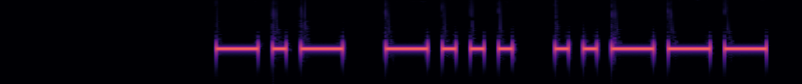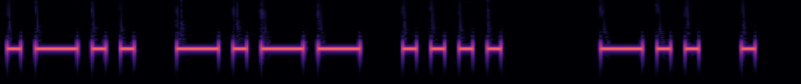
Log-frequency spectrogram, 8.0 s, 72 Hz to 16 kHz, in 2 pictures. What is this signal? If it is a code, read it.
Morse code, heard as a keyed tone, about 17 wpm, 700 Hz. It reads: KB2LYH DE
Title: USA Callsign DE Callsign 17wpm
